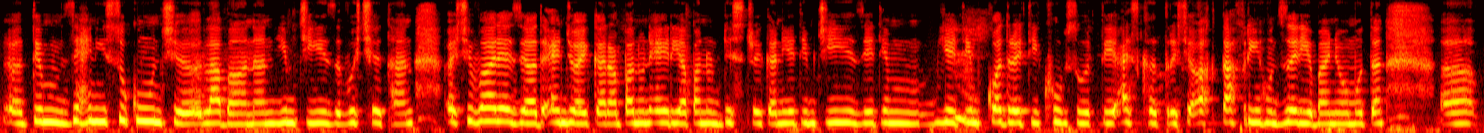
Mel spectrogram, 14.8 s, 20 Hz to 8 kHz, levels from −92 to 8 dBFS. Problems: constant background noise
